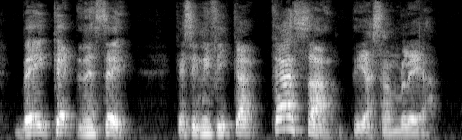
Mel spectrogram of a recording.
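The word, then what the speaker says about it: בית כנסת: Y en hebreo, esta palabra sinagoga se dice Beit Knesset, perdón, la pronunciación, Beit Knesset, que significa casa de asamblea.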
